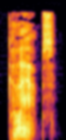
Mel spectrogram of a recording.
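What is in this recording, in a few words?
"collapse", British English pronunciation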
